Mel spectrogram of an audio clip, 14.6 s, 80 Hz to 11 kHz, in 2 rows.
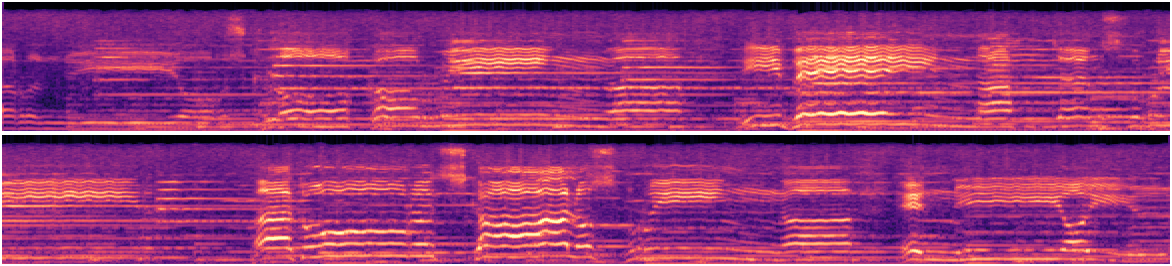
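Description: An old 1941 Columbia gramophone record plays a sung song with instrumental accompaniment, the voice wavering with vibrato over steady backing, the sound narrow and slightly muffled, continuous and fairly loud throughout.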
